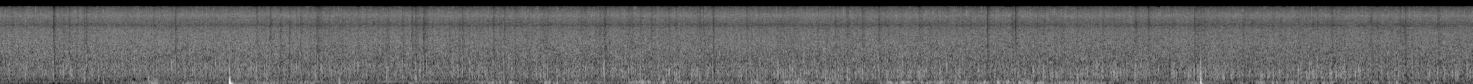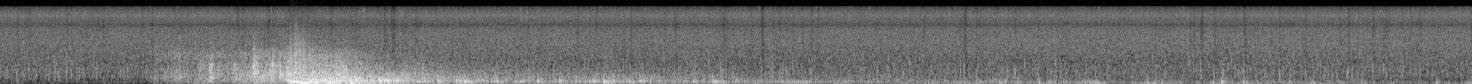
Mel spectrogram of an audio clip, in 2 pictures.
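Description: Steady rain falling on the forest canopy, with a loud thunderclap a little past halfway that cracks and then rumbles away over several seconds. A few sharp single ticks of drops land close by.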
